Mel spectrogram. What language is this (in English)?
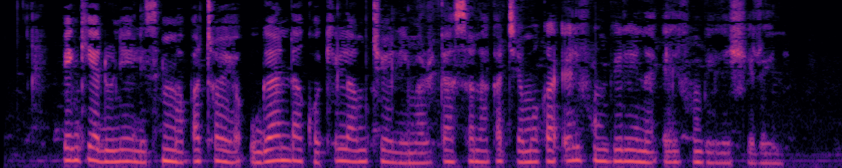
Swahili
